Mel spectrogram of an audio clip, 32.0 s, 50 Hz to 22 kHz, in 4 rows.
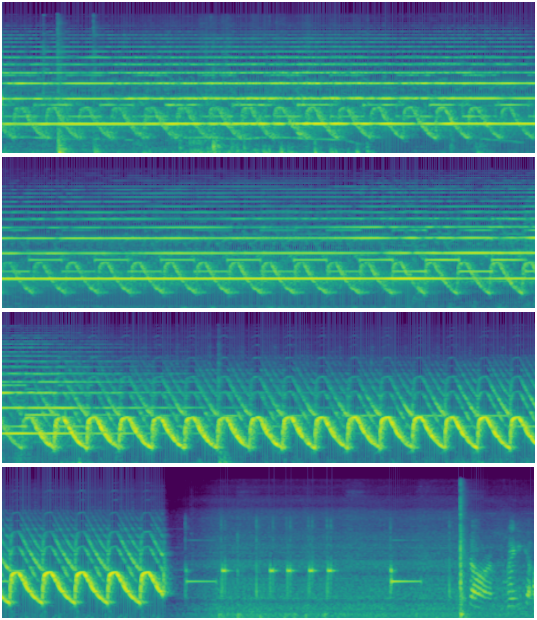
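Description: ADT Safewatch Pro 3000 security system siren sounding in alarm, a fast up-and-down warble about twice a second, with a steady high tone over it through the first half. It cuts off suddenly near the end, followed by a few short keypad beeps as the alarm is canceled.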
